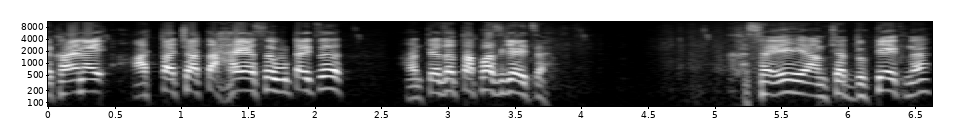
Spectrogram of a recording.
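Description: A man's voice: sits high, fairly bright tone. A grumbling village policeman. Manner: grumbling, rambling monologue. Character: weary rural policeman grumbling about duty. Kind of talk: village comedy sketch acting.

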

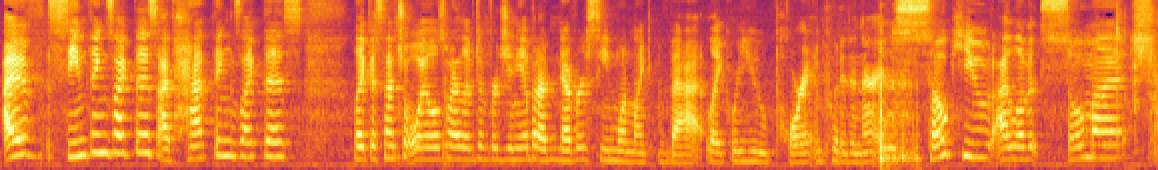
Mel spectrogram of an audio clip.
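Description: A woman's voice: mid-range voice, normal speed, noisy background. A woman in her twenties chatting casually to a camera on her desk, rambling and laughing often. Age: 20s. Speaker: vlogger. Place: small bedroom indoors. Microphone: camera on a desk below her.

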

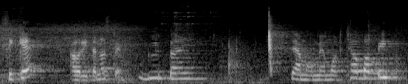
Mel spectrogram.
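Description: A woman's voice: high voice, fairly quick. A woman chatting casually in a family vlog, telling stories and laughing often. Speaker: family vlogger. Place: at home, then in a car. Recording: noisy home video recording.

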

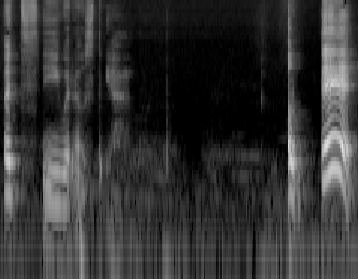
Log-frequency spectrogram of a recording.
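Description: A channel host with a fairly high voice narrates her gameplay in a casual, sing-song way. She talks very slowly and hesitantly, thinking aloud, and her sentences often fade into soft murmurs.

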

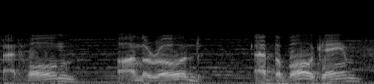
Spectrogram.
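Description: Man, 1950s TV commercial voice-over: low, lively, folksy salesman read. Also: slow, narrow, tinny audio. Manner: folksy, upbeat pitchman. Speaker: commercial announcer. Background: music.

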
